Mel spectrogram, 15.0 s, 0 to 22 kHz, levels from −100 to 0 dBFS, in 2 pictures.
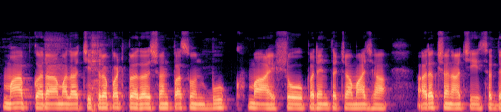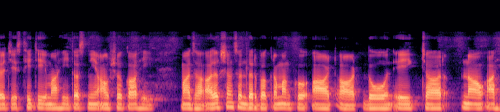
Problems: none marked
